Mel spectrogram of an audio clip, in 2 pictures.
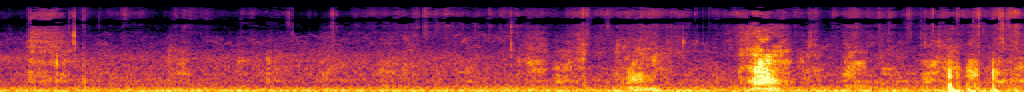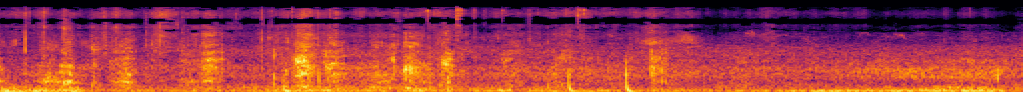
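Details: Sable German Shepherd female playing with her best friend; a short whimpering yelp partway through, then scattered soft grunts, snuffles and thumps over a steady low rumbling background.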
